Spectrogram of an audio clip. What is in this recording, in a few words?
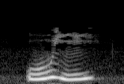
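"无疑", Mandarin Chinese; hsk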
